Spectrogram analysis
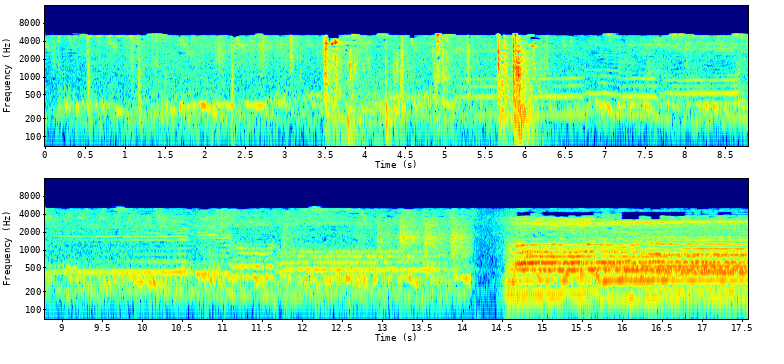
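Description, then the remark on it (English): Czech pigeons coo softly in low, repeated murmurs against a busy background, and near the end louder sustained music, the Czech national anthem, swells in and takes over. “This is the Czech national anthem here, and these are the pigeons.”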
